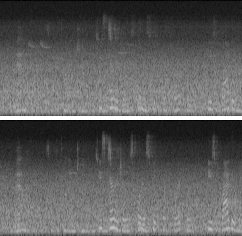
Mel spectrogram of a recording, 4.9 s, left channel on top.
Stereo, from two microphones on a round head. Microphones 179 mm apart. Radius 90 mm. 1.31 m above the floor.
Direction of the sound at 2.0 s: 65° right (ahead or behind).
